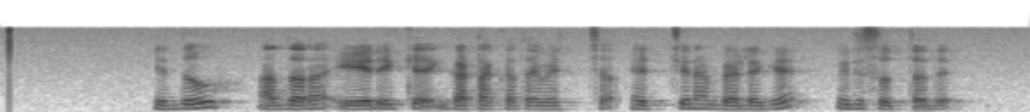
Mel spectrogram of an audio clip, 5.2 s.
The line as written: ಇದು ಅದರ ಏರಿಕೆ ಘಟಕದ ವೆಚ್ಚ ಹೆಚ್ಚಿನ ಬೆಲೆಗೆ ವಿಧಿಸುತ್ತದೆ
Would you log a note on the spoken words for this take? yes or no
no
